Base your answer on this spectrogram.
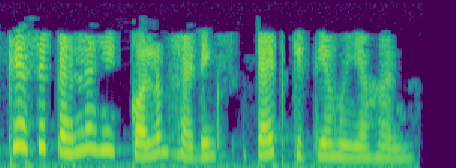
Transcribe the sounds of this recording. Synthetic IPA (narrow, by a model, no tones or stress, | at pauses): kʰeɛsepɛɦlãɦikɔːləmɦɛːɖɪ̃ŋɡsʈaːɪpkiːt̪ijãɦũjãɦaːn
